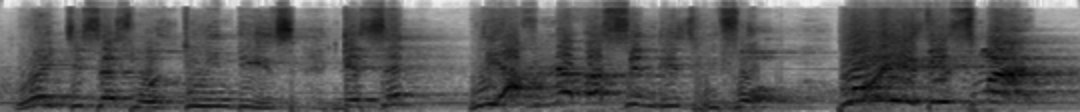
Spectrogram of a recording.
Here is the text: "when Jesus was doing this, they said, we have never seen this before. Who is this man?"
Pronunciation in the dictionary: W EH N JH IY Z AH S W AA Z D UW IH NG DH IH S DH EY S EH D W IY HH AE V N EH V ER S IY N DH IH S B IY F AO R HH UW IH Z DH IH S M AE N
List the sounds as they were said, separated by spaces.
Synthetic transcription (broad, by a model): W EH N JH IY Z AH S W AA Z D UW IH NG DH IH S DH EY S EH D W IY HH AE V N EH V ER S IY N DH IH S B IY F AO R HH UW IH Z DH IH S M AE N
